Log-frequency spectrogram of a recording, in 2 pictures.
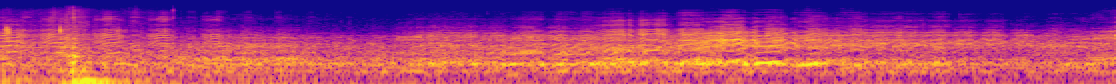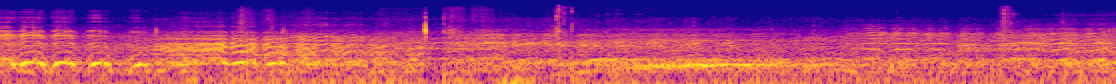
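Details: A Thick-billed murre colony on Coats Island gives a dense, unbroken chorus of harsh, growling calls from many birds while a polar bear swims below trying to catch diving murres, with wind or water rumbling underneath.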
